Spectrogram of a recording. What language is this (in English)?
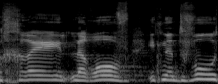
Hebrew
